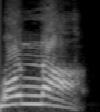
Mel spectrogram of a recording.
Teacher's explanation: 2 বার। এবং শব্দের মাঝে বা শেষে জ ফলা থাকলে সেটা উচ্চারণ হবে না, যার সঙ্গে থাকবে 2 বার উচ্চারণ করবে। সংযুক্ত ব্যঞ্জনে যদি জ ফলা থাকে তার পূর্বের অধ্বনি পরিবর্তন হয় না। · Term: দ্বিত্ব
